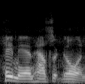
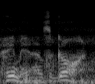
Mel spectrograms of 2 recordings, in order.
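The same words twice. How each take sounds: First: It is said in a louder, clearer voice. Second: It is said in a low, quiet voice.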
